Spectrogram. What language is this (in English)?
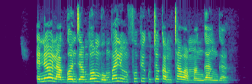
Swahili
